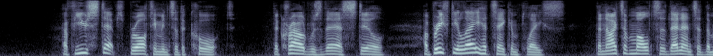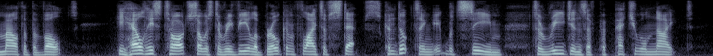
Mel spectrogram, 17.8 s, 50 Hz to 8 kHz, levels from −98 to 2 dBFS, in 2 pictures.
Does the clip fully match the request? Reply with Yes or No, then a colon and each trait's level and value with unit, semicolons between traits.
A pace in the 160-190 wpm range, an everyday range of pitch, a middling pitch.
Yes: average, 175 wpm; average, 3.7 semitones; medium, 150 Hz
